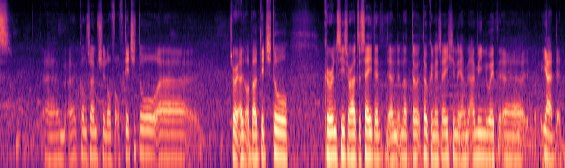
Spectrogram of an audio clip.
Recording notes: This podcast was recorded live at Money 20/20 Europe in Amsterdam.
